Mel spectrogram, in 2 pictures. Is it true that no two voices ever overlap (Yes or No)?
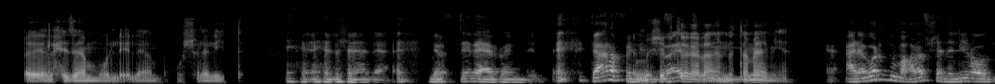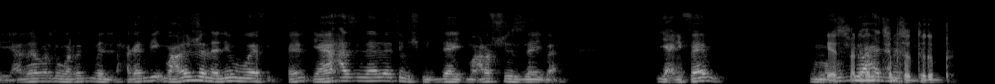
No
